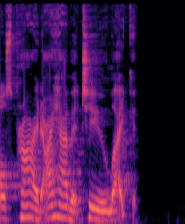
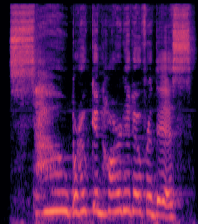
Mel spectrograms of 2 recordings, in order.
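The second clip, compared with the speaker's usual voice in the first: usual speaking voice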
